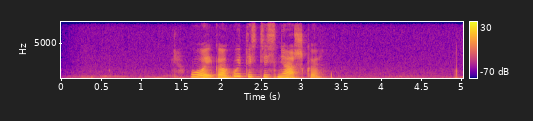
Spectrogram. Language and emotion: Russian, neutral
